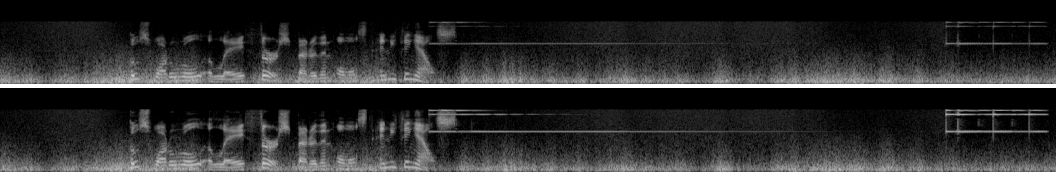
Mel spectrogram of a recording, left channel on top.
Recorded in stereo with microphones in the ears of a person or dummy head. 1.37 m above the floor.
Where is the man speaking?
30° right (ahead or behind).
